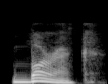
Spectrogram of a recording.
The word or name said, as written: borak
